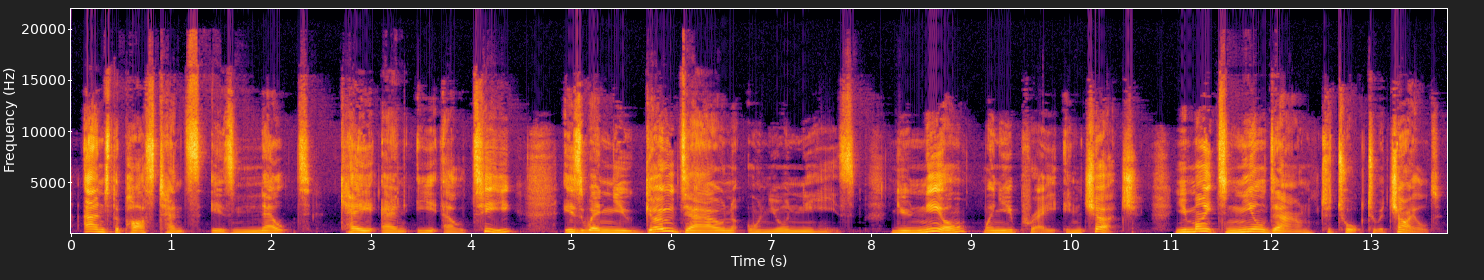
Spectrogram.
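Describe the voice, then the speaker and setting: Slow-paced, slightly hoarse podcast teacher. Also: medium pitch, a little mellow. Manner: careful enunciation, spelling words out letter by letter. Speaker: podcast host and English teacher. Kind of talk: slow, clear explanation for language learners.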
